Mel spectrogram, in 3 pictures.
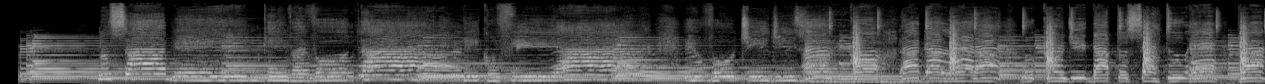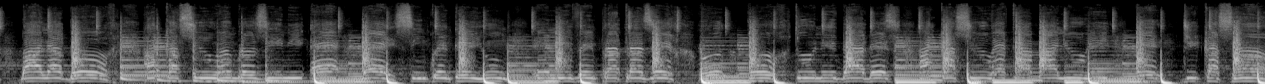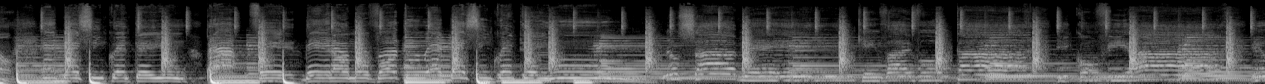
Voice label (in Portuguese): Locutor Jingle Politico Parodia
